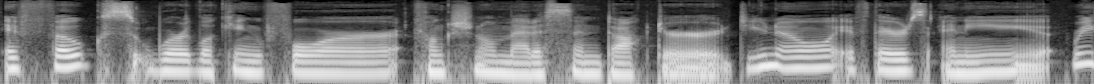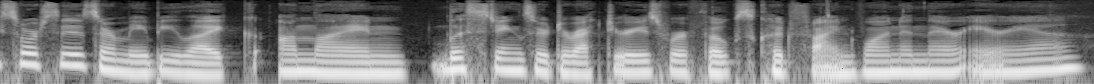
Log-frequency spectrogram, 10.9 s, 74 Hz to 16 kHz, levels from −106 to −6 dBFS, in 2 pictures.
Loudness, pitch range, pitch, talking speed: -22 LUFS, 155-190 Hz, 165 Hz, 165 wpm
